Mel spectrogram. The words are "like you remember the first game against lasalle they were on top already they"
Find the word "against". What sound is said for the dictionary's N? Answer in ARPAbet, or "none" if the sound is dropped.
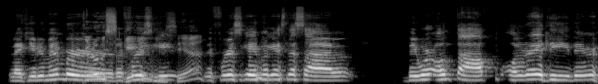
none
